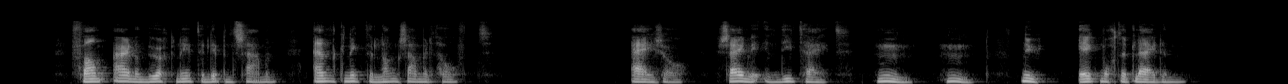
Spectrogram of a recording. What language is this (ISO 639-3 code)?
nld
